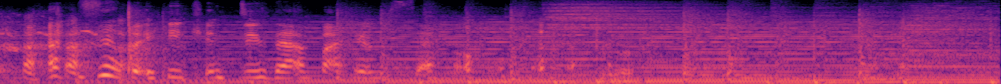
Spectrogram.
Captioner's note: laughter; laughter; upbeat music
